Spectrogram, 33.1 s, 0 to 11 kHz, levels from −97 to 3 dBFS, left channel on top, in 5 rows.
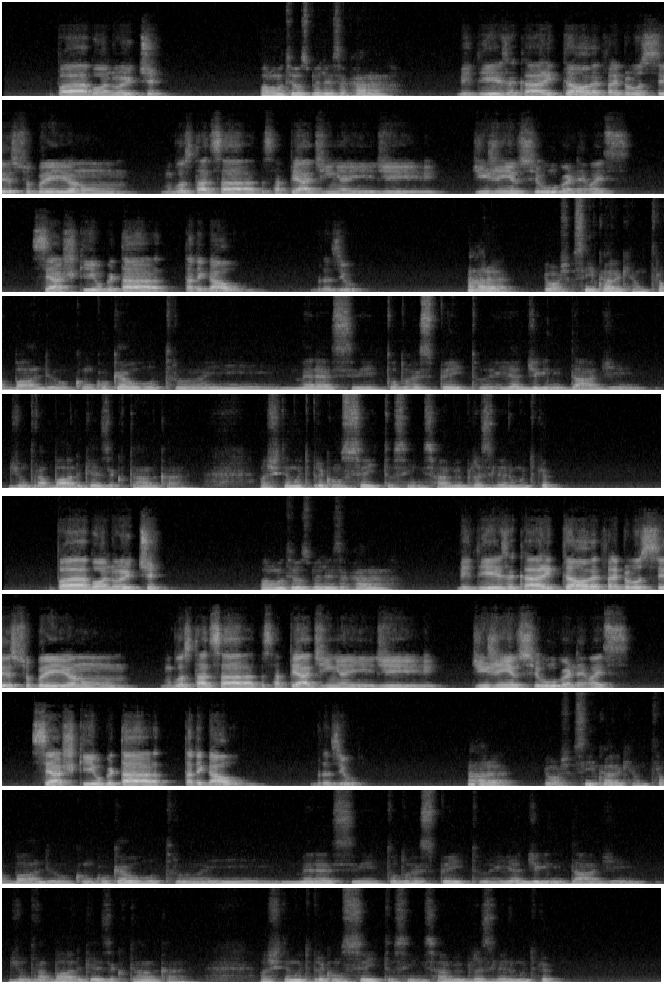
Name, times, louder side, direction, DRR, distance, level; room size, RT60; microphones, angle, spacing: voice 1, 0.6-1.5 4.5-7.9 8.2-11.0 11.3-12.8 13.5-15.8 16.3-16.8, right 3 dB, 75° right, 0.7 m, -31 dB
voice 2, 2.6-3.9 17.9-18.3 18.7-26.3 26.5-32.0, left 1 dB, 30° left, 0.5 m, -32 dB
3.3 x 2.2 x 2.9 m
head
